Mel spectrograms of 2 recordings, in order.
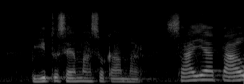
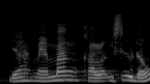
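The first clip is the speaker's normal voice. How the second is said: usual speaking voice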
